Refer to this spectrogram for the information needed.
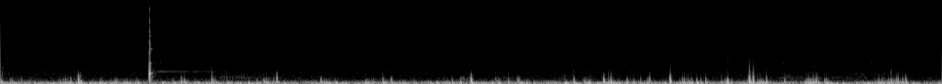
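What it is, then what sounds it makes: Foam microphone windscreen. Fingertips with short nails tap and press the top of a soft, porous black foam windscreen on a handheld Zoom recorder. The result is a steady run of dull, muffled low thumps and soft rumbling, with one brief sharp click early on.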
